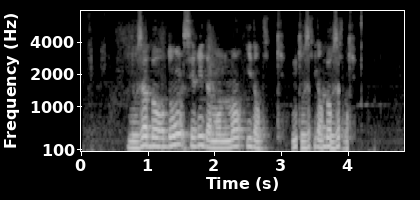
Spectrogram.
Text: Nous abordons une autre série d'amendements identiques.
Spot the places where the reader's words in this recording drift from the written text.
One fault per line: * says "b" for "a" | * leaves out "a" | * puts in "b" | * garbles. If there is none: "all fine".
* leaves out "une autre"
* garbles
